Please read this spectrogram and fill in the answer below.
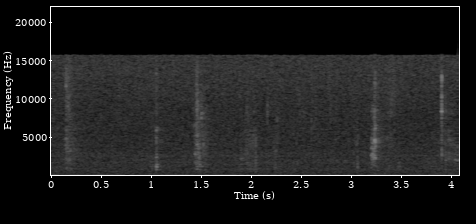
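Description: Quiet room tone with a low steady hum and a few faint scattered clicks from a hardcover picture book being handled and opened.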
